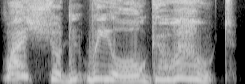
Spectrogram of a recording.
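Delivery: high, excited suggestion; eager boy. A narrator's reading. John urges the others to fly outside, eager. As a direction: pitch it as a thrilling idea. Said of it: "cried John".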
